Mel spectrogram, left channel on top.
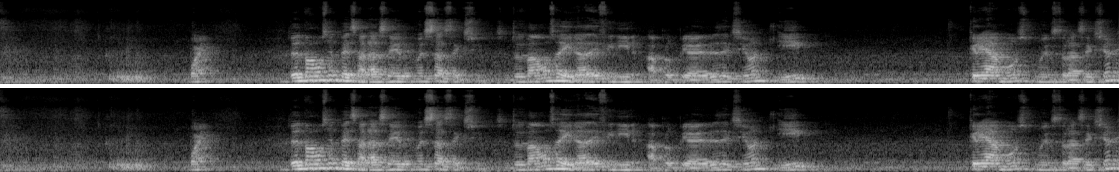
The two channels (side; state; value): both; identical; correlation 1.00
